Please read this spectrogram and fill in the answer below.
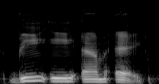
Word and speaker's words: Bema: It's spelled, if we were going to put it in English, B-E-M-A.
